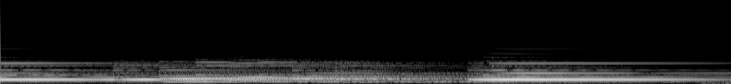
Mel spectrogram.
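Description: An electric guitar plays through a Bulinski Analog Spring Driver spring reverb pedal: sustained notes ring out, bloom and slowly decay, with a fresh note struck partway through, clean and close with nothing else audible.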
